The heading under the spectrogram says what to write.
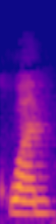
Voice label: "juan", Silabas

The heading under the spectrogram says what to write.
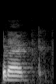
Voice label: "prac", Silabas

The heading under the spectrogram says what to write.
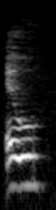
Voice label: "heu", Silabas

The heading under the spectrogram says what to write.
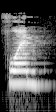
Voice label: "fuen", Silabas

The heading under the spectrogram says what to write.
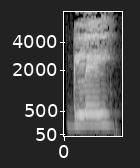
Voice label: "gley", Silabas

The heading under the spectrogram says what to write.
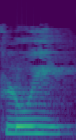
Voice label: "flui", Silabas

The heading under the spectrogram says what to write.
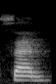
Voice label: "xan", Silabas

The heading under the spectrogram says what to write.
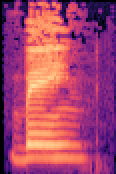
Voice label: "vein", Silabas

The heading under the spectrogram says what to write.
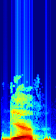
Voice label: "guiad", Silabas

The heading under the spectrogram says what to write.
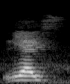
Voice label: "liais", Silabas

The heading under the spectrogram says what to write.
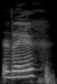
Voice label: "reg", Silabas

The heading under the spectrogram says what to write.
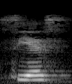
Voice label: "cies", Silabas

